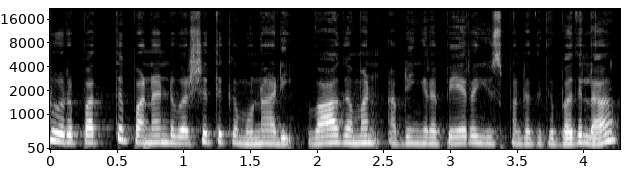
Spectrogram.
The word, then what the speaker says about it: Vagamon: கேரளா டூரிசம்ல இப்ப யூஸ் பண்ற டேர்ம் வந்து பாத்தீங்கன்னா வாகமன். அதையும் சில பேர் தவறா உச்சரிக்கிறாங்க. வகாமன், வாகமான் அப்படில்லாம் இல்ல. வாகமன் அவ்வளவுதான்.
